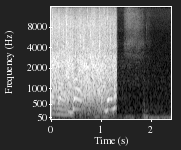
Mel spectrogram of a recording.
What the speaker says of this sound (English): They got the audience clapping for a hat that says "Make America Go Away," and the audience is clapping.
